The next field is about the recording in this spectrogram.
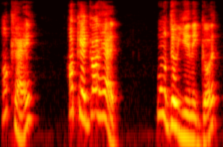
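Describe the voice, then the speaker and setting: A man's voice: extremely high pitch, very animated, moderate pace, a bit bright, slightly rough, muffled recording, full character voice. An actor in his forties playing a cagey, evasive male crook in a radio drama. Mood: defiant. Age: 40s. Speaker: suspect.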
